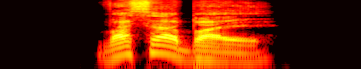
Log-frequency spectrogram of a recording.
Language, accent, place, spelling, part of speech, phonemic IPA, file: German, Germany, Berlin, Wasserball, noun, /ˈvasɐˌbal/, De-Wasserball.ogg
- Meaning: 1. water polo 2. water polo ball 3. beach ball (light inflatable ball)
